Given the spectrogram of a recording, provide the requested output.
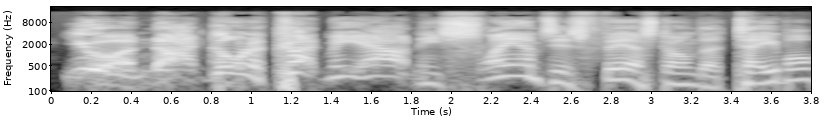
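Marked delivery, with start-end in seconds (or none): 0.1-1.8 put-on screaming at the very top of the range. Retelling a boxing promoter refusing to be cut out: imitating Don King screaming. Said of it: "Don King starts screaming".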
